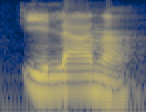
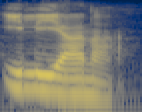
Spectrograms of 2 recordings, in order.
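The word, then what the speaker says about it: Illyana: Why do Americans pronounce her name Iliana? It's Ilana. Repeat after me, class. Ilana, not Iliana.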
